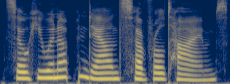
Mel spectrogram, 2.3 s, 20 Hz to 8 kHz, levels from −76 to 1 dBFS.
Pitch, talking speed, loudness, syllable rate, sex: 215 Hz, 210 wpm, -14 LUFS, 5.0 syllables/s, female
